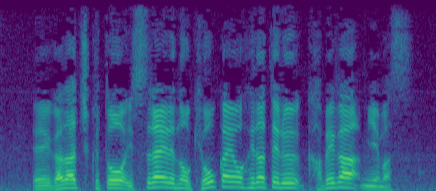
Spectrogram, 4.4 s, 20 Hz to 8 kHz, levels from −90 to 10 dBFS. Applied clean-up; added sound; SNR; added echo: none; none; none; none.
